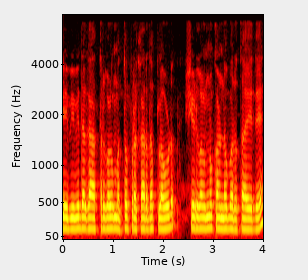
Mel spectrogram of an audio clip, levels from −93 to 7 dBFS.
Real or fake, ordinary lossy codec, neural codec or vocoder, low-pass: fake; MP3, 64 kbps; codec, 16 kHz, 8 kbps, FunCodec, trained on LibriTTS, 25 frames a second; 7.2 kHz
